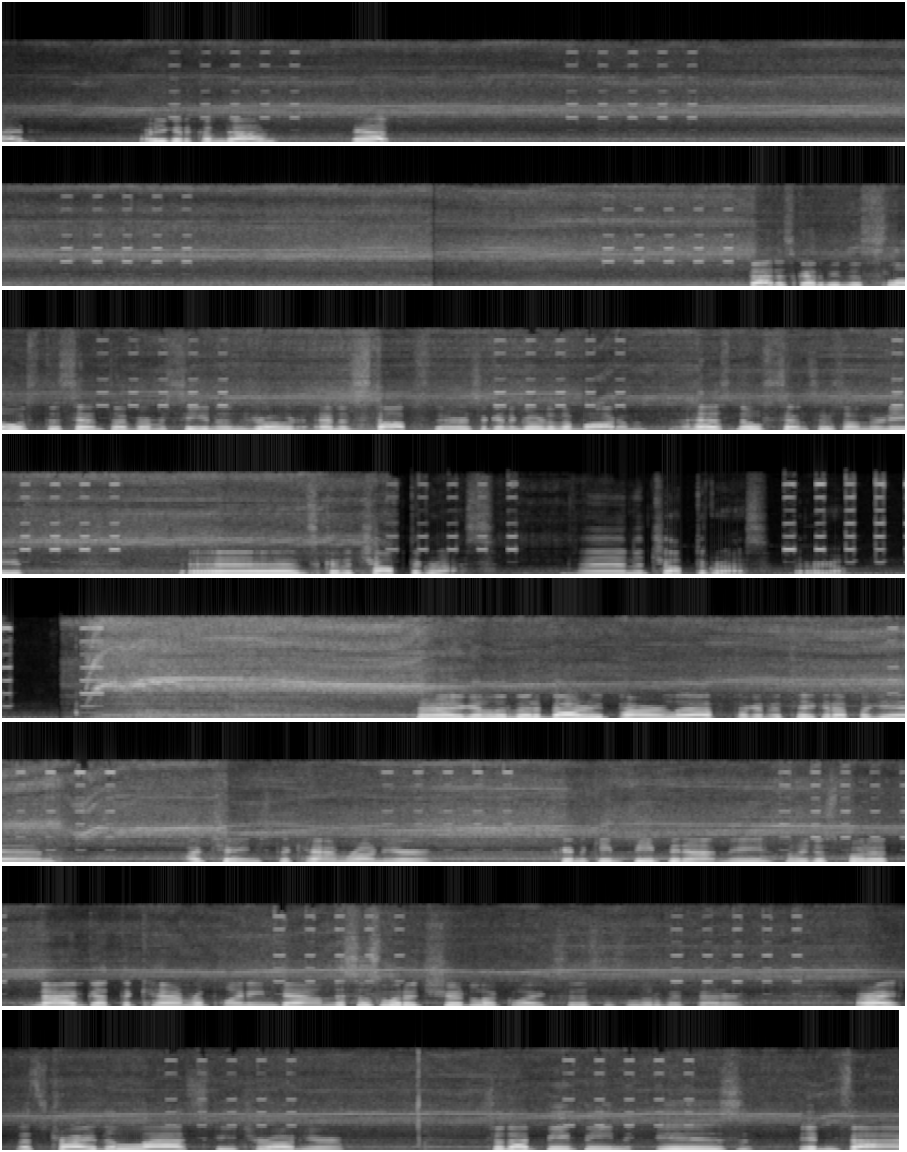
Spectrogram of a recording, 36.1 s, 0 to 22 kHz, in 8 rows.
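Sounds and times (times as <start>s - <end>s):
propellers hissing: 0.0s - 16.0s, 18.4s - 36.0s
drone hovering whir: 0.0s - 16.4s, 17.5s - 36.0s
short high warning beeps: 2.8s - 3.6s, 4.8s - 5.6s, 7.5s - 8.6s, 9.4s - 12.3s, 13.2s - 16.2s, 17.4s - 18.7s, 22.4s - 23.2s, 24.3s - 27.5s, 28.3s - 29.2s, 30.3s - 31.5s, 32.1s - 33.3s, 34.4s - 35.3s.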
